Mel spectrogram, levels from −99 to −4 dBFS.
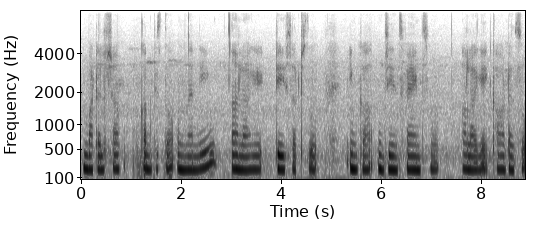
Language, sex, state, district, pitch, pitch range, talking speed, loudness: Telugu, female, Andhra Pradesh, Annamaya, 200 Hz, 195-210 Hz, 80 wpm, -19 LUFS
